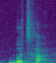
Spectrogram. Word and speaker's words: butcher: এখানে কিন্তু টির উচ্চারণ হবে না, তার প্রনাউন্সিয়েশনটা হবে বুচার।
